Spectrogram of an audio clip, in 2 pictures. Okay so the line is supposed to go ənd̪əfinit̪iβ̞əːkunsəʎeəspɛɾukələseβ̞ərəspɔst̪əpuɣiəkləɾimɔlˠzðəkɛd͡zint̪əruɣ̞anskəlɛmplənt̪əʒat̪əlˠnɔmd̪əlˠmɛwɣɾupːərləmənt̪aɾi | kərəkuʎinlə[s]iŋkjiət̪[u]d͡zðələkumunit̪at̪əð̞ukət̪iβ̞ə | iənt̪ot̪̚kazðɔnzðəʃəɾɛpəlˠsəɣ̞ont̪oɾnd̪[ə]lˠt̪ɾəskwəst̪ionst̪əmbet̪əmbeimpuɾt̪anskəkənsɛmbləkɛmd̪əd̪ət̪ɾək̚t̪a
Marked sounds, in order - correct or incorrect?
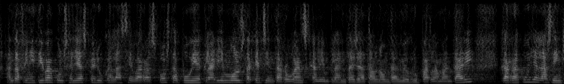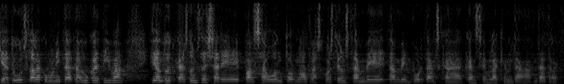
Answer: incorrect: z, correct, incorrect: a

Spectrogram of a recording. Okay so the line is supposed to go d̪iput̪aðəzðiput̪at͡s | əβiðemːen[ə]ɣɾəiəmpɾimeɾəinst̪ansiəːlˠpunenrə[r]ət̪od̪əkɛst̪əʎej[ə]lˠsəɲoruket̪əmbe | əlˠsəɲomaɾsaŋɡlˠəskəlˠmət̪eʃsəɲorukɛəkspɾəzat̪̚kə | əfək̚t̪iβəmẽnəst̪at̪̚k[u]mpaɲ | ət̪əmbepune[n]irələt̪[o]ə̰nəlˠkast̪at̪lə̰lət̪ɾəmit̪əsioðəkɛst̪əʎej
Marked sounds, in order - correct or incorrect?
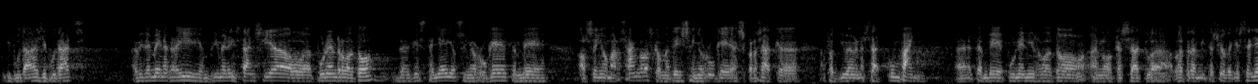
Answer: correct, incorrect: l, correct, correct, correct, correct

